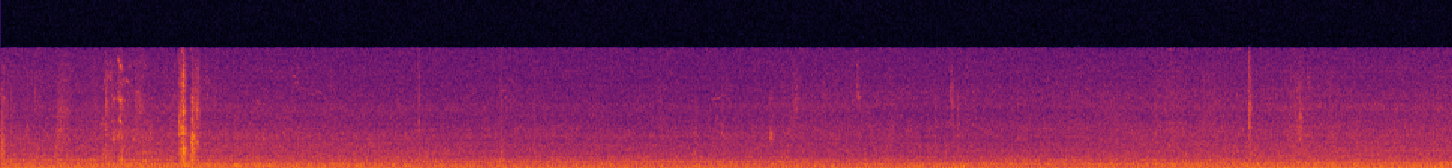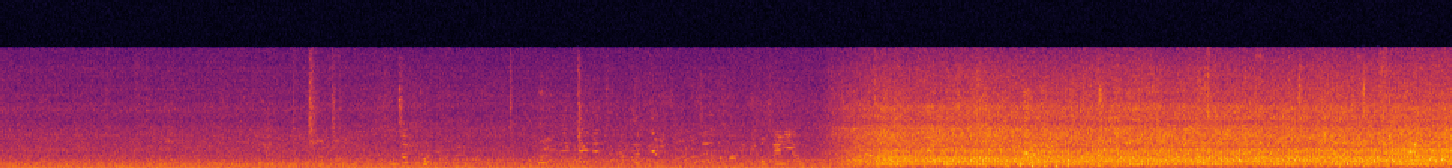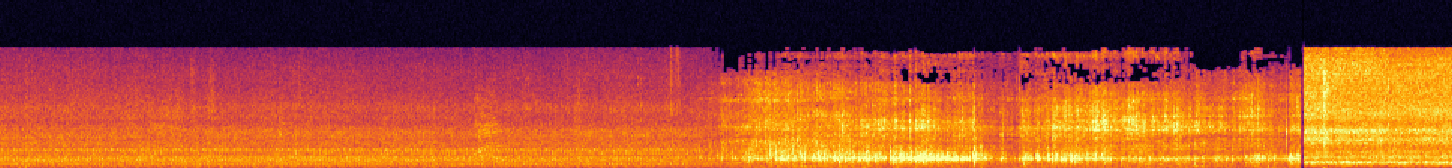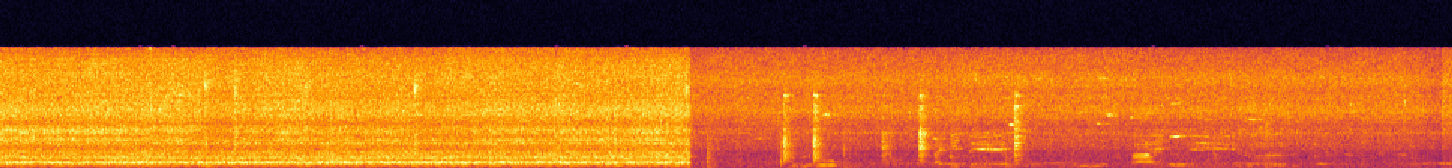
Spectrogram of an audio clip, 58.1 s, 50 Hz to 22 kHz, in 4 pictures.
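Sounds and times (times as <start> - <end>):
bus engine rumbling: 0.0 - 58.0
steam hissing: 22.8 - 35.4, 36.1 - 58.0.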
